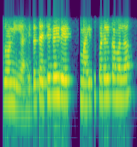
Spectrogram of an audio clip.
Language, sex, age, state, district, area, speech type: Marathi, female, 45-60, Maharashtra, Akola, urban, conversation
